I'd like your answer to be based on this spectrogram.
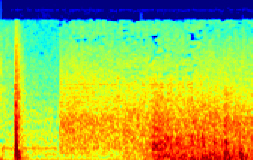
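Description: A Minecraft thunderstorm opens with a sharp crack of thunder. Steady rain follows, swelling into a louder, rumbling downpour that continues to the end.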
